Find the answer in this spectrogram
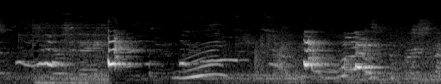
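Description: Young puppies whining and yipping: about five short calls, each rising and falling in pitch.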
